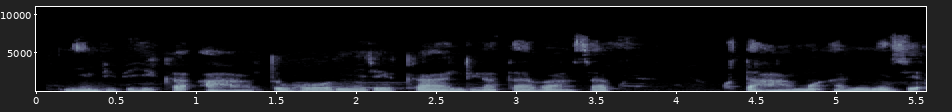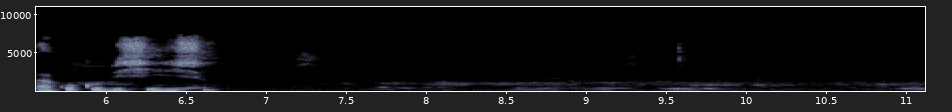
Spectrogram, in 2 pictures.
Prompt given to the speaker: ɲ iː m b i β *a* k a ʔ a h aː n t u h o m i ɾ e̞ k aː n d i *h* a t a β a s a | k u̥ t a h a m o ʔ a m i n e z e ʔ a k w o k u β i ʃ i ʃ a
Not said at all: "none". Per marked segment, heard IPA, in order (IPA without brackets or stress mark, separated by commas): i, h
